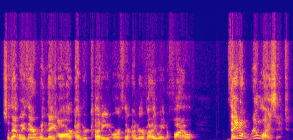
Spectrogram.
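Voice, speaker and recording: A man's voice: high voice, animated, a little fast, a little mellow. A man speaking as a contractor on a casual panel discussion, blunt and rambling with many restarts.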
